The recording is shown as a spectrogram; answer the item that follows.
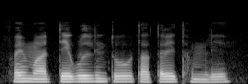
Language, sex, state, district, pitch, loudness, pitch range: Wancho, male, Arunachal Pradesh, Longding, 125 Hz, -16 LUFS, 120-135 Hz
